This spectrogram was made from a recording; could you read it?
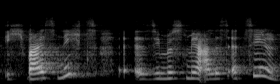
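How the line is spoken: Stammering. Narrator (German): stammelte

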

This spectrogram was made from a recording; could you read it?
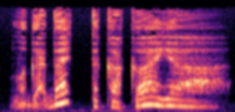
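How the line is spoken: Whisper. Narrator (Russian): прошептал щукарь

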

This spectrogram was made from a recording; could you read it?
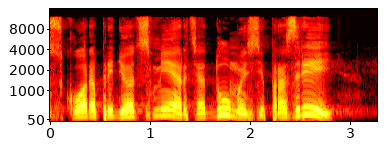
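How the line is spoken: Shouting at top of voice. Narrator (Russian): Нечто кричало во все горло

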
